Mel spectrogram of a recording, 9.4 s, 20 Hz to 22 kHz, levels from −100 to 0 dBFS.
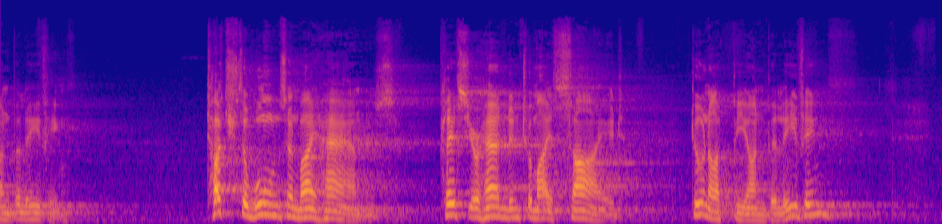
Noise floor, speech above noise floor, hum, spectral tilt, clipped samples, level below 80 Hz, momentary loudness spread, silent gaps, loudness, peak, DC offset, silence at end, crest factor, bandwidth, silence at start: -66 dBFS; 37 dB; none; -5 dB/octave; under 0.1%; -78 dBFS; 17 LU; none; -29 LUFS; -8 dBFS; under 0.1%; 0.85 s; 24 dB; 15 kHz; 0 s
